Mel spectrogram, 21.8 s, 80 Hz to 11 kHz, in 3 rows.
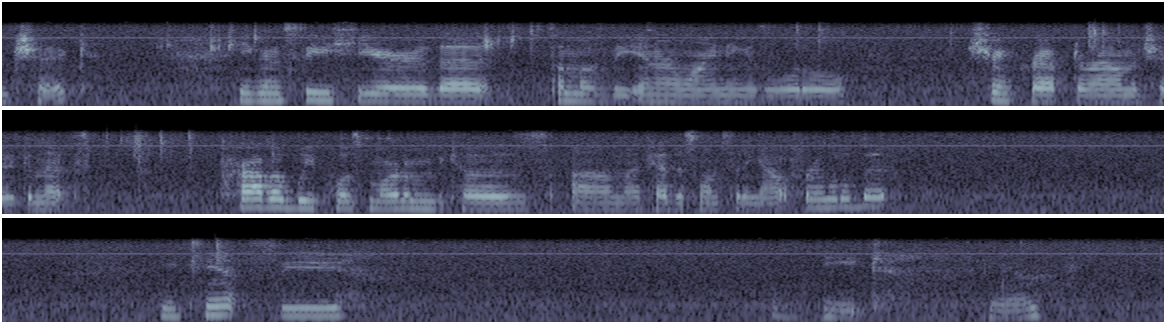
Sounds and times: Speech: 0.0s - 0.6s, 1.5s - 5.3s, 6.1s - 7.8s, 8.6s - 12.9s, 15.5s - 16.8s, 19.4s - 21.1s.

